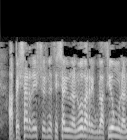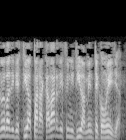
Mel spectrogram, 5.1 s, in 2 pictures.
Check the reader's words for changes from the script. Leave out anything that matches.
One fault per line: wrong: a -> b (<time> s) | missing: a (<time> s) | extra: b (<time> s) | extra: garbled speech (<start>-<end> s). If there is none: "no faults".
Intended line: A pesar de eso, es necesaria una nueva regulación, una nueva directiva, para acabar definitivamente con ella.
no faults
